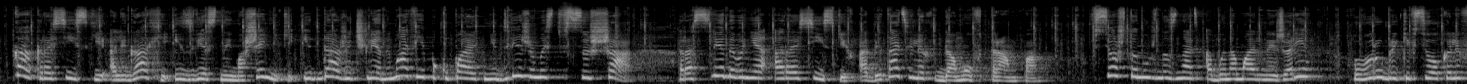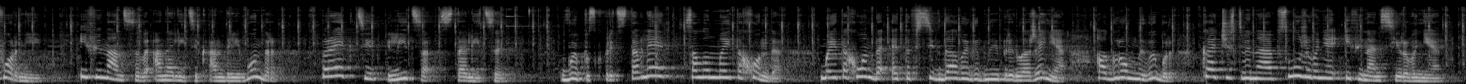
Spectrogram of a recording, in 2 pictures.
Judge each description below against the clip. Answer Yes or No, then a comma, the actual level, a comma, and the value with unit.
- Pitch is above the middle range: Yes, very high, 275 Hz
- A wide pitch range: Yes, wide, 6.7 semitones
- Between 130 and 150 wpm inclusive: No, slow, 110 wpm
